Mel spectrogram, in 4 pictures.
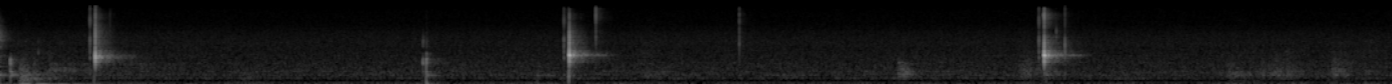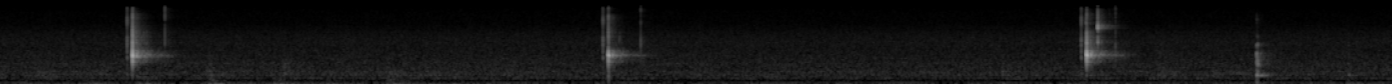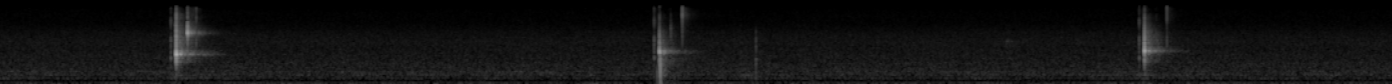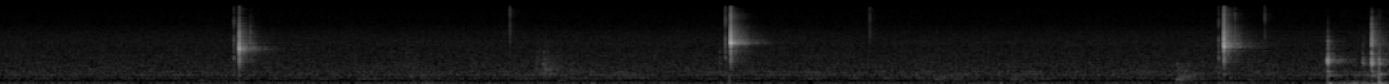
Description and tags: Faucet dripping water into a sink.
